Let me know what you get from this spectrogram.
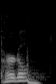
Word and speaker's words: Poeltl: Jakob Poeltl? – Thank you. – I got you. – Yeah, they got Poeltl, and then the Spurs got Kaheem Birch, 2024 first round, and two second round picks for 23 and 25.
